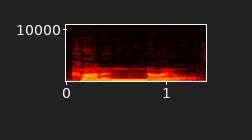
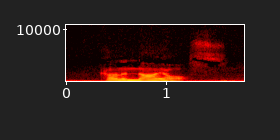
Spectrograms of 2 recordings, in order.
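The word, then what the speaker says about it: Kananaios: The Greek behind Matthew and Mark is Kananios. I'll spell it in English for you. K-A-N-A-N-A-I-O-S. Kananios.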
